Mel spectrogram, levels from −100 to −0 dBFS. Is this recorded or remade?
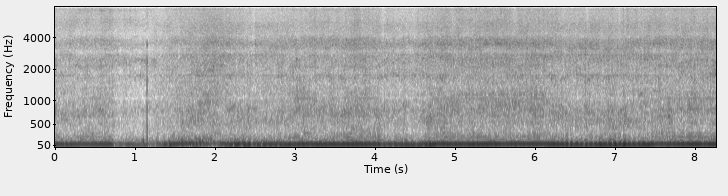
remade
